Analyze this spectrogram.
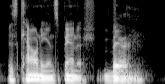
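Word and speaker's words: Bexar: I figured out what uh Bear County because B X A R is county in Spanish. Bear Bear County.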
